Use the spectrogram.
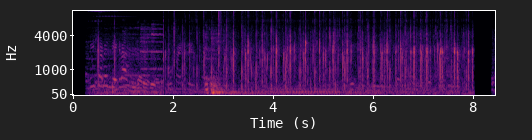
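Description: Loud, dense applause from an audience at a Gujarat State Yoga Board yoga protocol and voter awareness event in Vadodara, sustained clapping filling several seconds and ending abruptly.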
